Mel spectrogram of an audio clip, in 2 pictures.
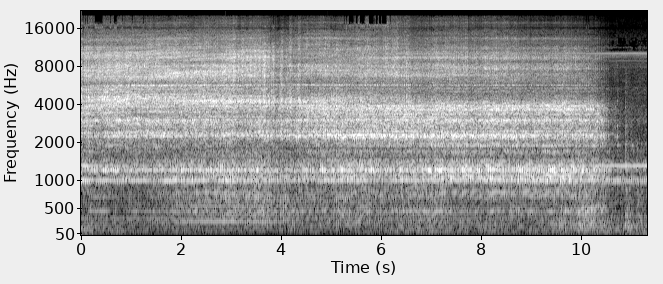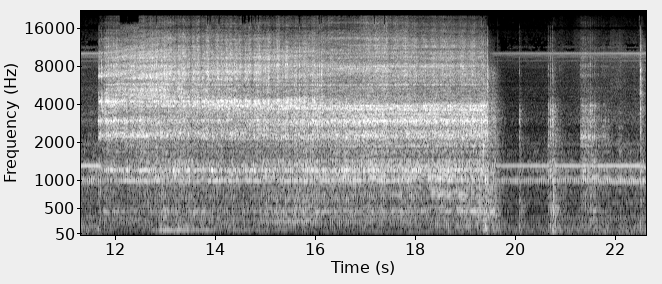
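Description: A wood lathe spins a bowl blank while a bowl gouge cuts it, a loud, steady whirring drone that drops out briefly twice before resuming.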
